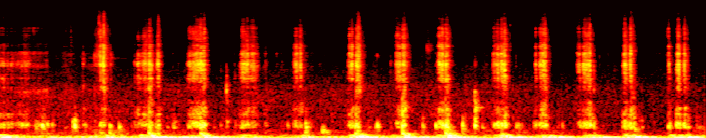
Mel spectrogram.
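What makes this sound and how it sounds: A hand-held metal spoon gouge carves and scrapes inside the shallow bowl of a pale, solid wooden plate as wood shavings collect. Steady, repeated rasping strokes each give a short, bright scraping burst over a low, continuous rumble.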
